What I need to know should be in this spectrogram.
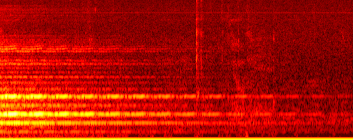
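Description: A man chants a long, held note into a microphone through a loudspeaker, then it slowly fades away.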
